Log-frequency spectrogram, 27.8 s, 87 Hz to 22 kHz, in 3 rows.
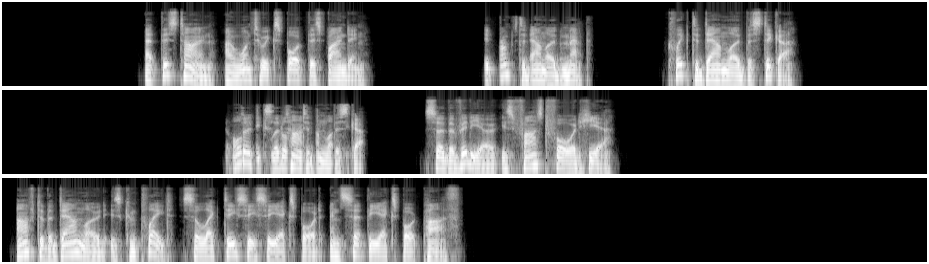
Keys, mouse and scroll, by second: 0.5 click, 1.6 click, 2.1 click, 4.6 click, 5.5 click, 6.0 click, 9.7 click, 22.0 click, 22.4 click, 24.1 click, 25.3 click, 27.3 click.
